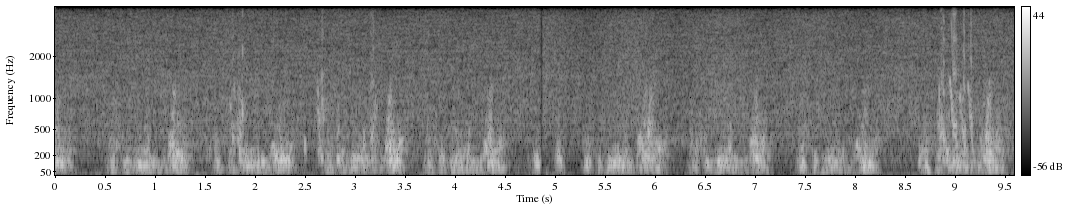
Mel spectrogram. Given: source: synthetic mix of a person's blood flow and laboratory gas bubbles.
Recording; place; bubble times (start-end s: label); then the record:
Doppler ultrasound of blood flow; precordium
1.49-1.66 s: bubbles
1.73-1.93 s: bubbles
2.00-2.15 s: bubbles
2.48-2.54 s: bubbles
2.60-2.75 s: bubbles
2.78-2.88 s: bubbles
3.14-3.23 s: bubbles
8.62-8.68 s: bubbles
8.80-9.22 s: bubbles
From the record:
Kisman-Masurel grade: 222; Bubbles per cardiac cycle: several, 3 to 8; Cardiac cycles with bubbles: 10 to 50%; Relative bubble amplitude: moderate (0.250 to 0.450); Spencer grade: 2 (many but less than half of the cardiac periods contain bubble signals, singularly or in groups); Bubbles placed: only in the low amplitude regions of the cardiac cycle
